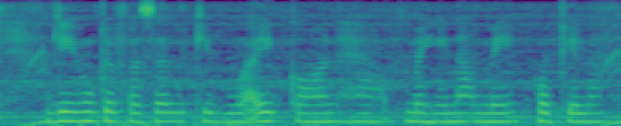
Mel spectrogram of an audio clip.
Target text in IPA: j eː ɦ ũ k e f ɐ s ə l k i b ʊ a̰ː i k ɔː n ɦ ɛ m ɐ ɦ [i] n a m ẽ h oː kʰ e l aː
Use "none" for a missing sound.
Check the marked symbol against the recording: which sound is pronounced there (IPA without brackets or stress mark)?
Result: iː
